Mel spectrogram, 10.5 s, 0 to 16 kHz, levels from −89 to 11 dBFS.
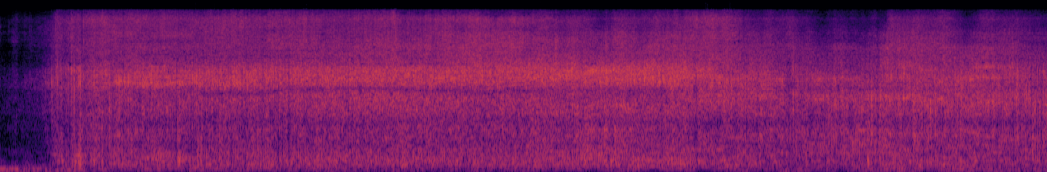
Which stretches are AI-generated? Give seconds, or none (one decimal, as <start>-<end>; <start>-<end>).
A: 0.0-2.0; 5.4-10.5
